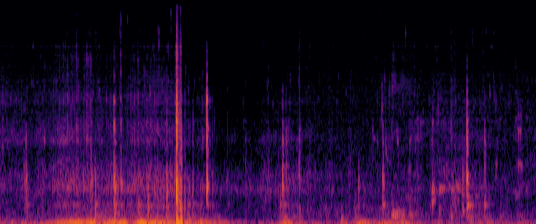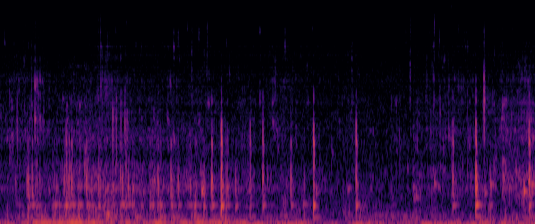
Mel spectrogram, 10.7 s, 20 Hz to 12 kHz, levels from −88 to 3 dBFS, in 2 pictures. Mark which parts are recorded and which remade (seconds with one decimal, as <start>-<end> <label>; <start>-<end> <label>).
0.0-5.2 remade; 5.2-6.3 recorded; 6.3-9.0 remade; 9.0-9.5 recorded; 9.5-10.7 remade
